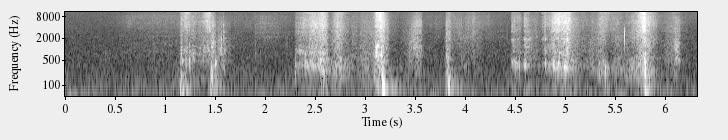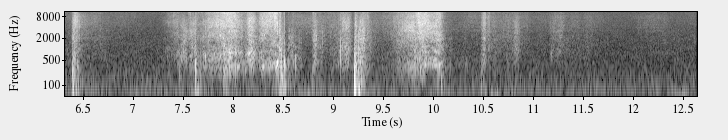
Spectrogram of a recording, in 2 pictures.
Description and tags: carpet 15d darkshoes onoff
Getting dark shoes on/off. Recorded with a ZOOM H2 in a basement of a house, normalized with Audacity.
steps, footsteps, footstep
